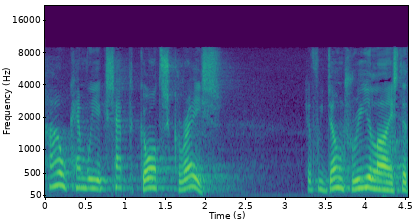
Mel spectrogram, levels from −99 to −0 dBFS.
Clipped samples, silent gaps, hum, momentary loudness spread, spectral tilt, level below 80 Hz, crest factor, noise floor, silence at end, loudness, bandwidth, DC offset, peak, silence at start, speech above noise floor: under 0.1%; none; none; 14 LU; -5.5 dB/octave; -66 dBFS; 18 dB; -63 dBFS; 0 s; -26 LUFS; 9.4 kHz; under 0.1%; -8 dBFS; 0 s; 38 dB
